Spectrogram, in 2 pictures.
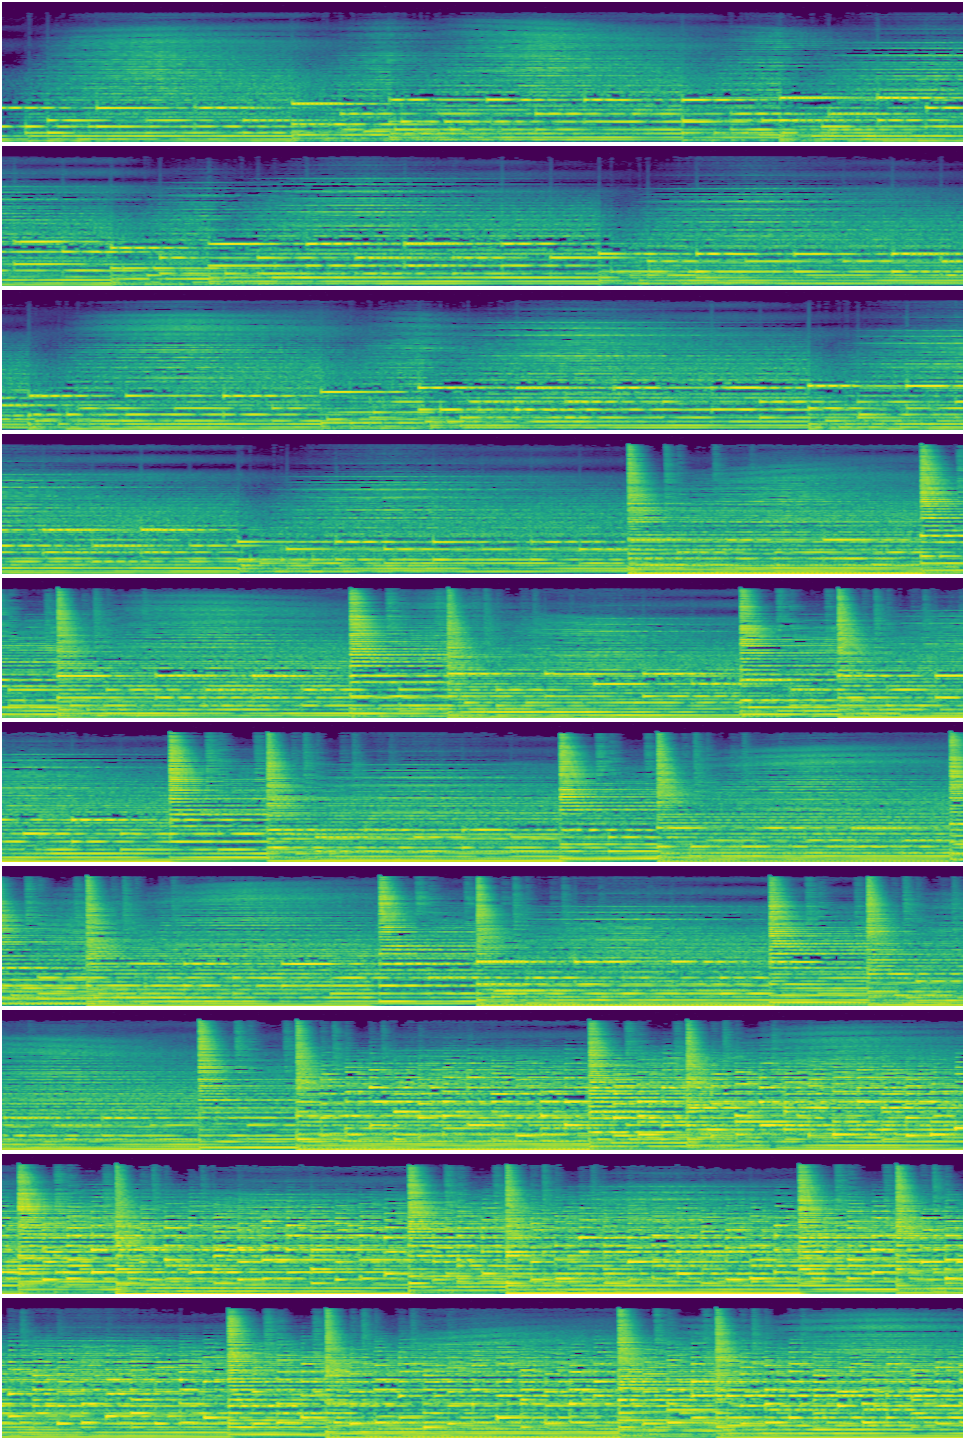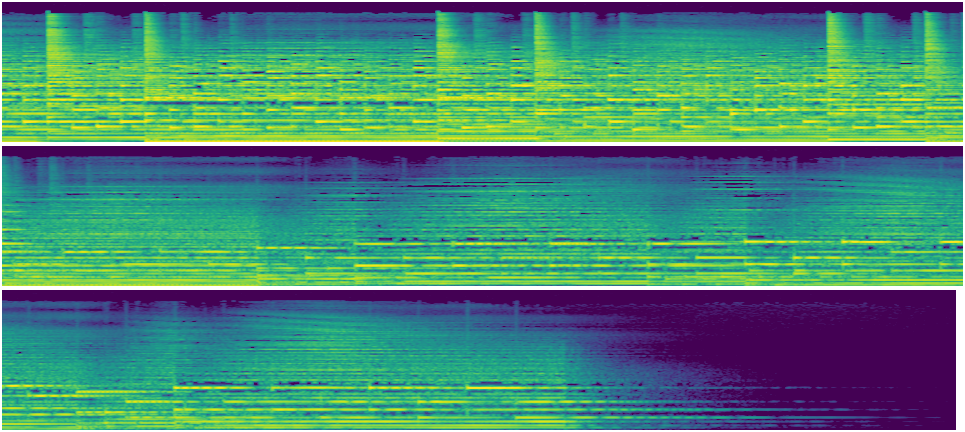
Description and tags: Electronic bells and chords.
